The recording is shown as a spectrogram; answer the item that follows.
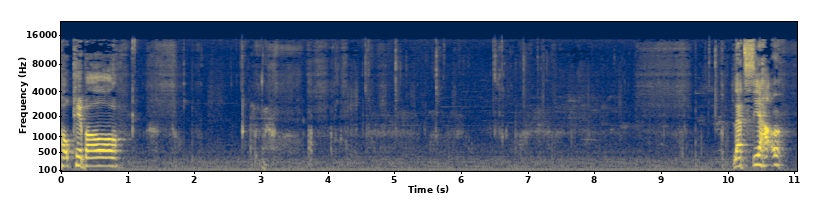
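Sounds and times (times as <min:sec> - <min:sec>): chewing and crunching salad: 0:01.0 - 0:10.1
wet mouth clicks: 0:02.6 - 0:05.8.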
